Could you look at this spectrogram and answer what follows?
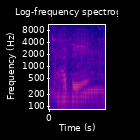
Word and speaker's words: Hedin: I said it right, Hedin? Hedin, yep. Okay, good. I want to make sure I get the right E, because it could be Hedin or Hedin. Or Hedin or whatever. Hedin.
